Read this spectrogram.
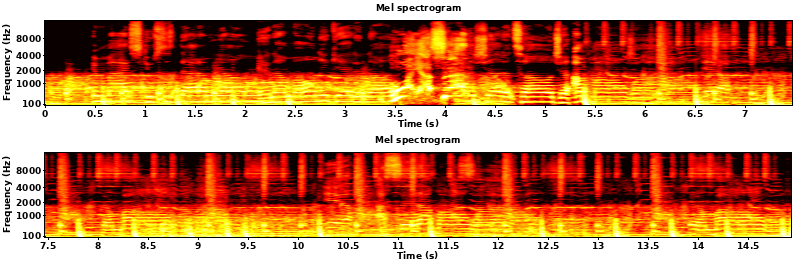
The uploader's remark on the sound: CARIBBEAN VIBES BOAT RIDE LIVE AUDIO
